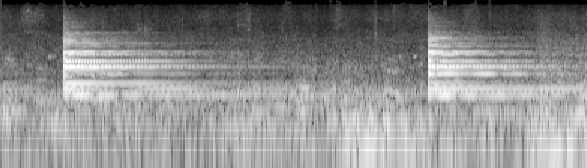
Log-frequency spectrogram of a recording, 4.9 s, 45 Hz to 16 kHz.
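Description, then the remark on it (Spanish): A church bell tolls twice, about three seconds apart, each loud ringing stroke slowly fading with a shimmering hum over a low outdoor background murmur; part of eleven strokes at 11 a.m. marking the start of the presidential guard change in front of the Palacio de Carondelet. “Once campanadas marcan el inicio y una voz, a través de grandes parlantes, señala las órdenes que debe seguir la escolta presidencial.”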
